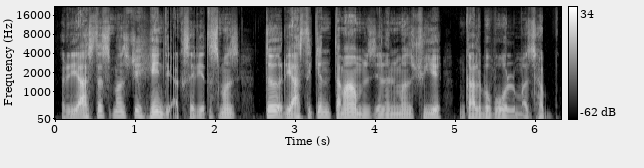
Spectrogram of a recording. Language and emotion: Kashmiri, neutral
